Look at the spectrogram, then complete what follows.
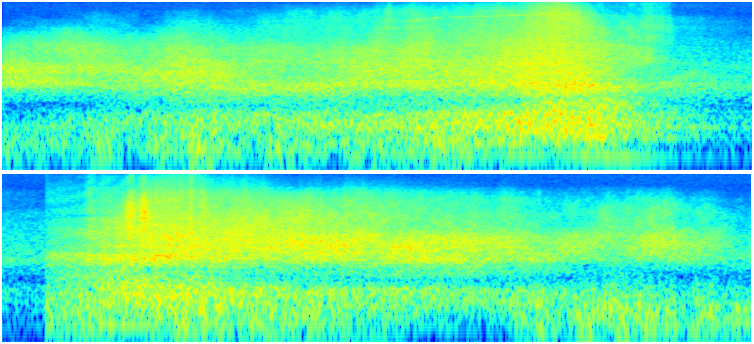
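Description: Land Rover Defender driving past: engine and tyre noise swell as it comes close, peaking about six seconds in and fading away. After an abrupt cut at about eight seconds, a second pass comes in loud and recedes slowly.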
